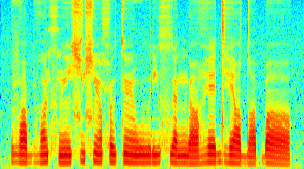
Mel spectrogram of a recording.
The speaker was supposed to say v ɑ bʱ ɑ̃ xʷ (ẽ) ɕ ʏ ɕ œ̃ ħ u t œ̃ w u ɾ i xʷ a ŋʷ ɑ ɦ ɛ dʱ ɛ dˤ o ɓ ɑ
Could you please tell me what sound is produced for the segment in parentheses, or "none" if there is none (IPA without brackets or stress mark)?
ẽ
